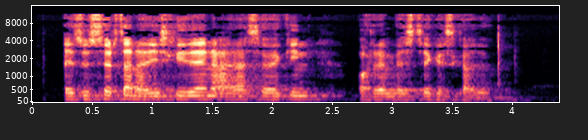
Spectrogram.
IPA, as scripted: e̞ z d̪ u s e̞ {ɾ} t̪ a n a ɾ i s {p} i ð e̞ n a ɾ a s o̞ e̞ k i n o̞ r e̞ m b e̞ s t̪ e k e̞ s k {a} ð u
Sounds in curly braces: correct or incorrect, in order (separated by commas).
correct, incorrect, correct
